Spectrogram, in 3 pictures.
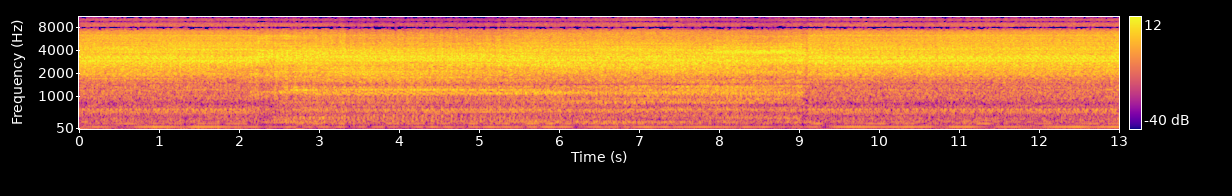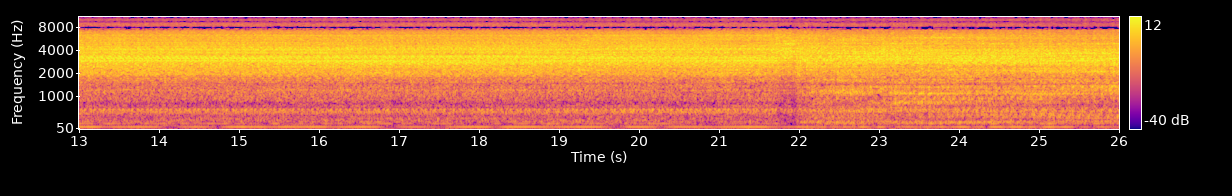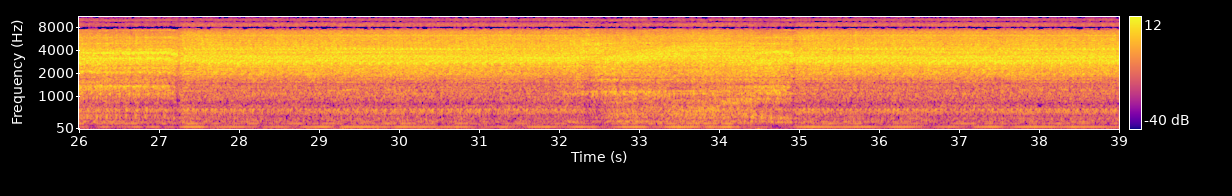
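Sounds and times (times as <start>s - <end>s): grinder motor hum: 0.0s - 10.0s, 20.0s - 39.0s
steel grinding on belt: 2.0s - 9.1s, 21.6s - 27.4s, 31.9s - 35.1s.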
